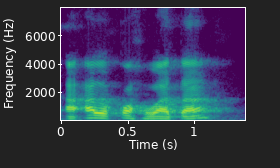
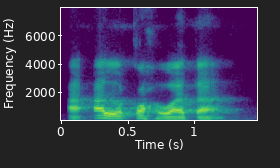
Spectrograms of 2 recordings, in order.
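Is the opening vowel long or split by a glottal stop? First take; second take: split; split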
